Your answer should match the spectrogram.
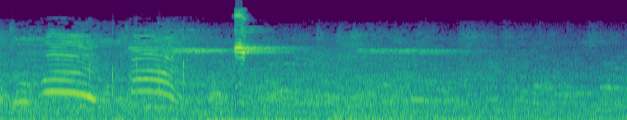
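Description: Shouting voices over hall noise in the final seconds of the period. A little over two seconds in comes one sharp, loud signal with a brief high ring, marking the end of the first period.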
